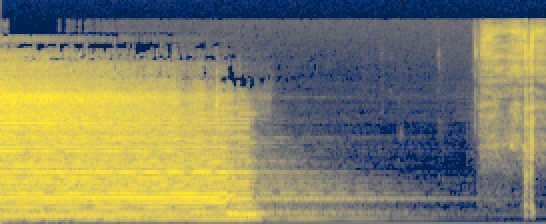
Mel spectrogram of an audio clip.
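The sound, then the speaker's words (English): A loud, fuzzy electric guitar chord played through a distortion pedal, live on KUTX radio, rings out thickly for a couple of seconds, then fades into a low hum, followed by a few faint scratchy noises near the end. “I got a distortion pedal.”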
